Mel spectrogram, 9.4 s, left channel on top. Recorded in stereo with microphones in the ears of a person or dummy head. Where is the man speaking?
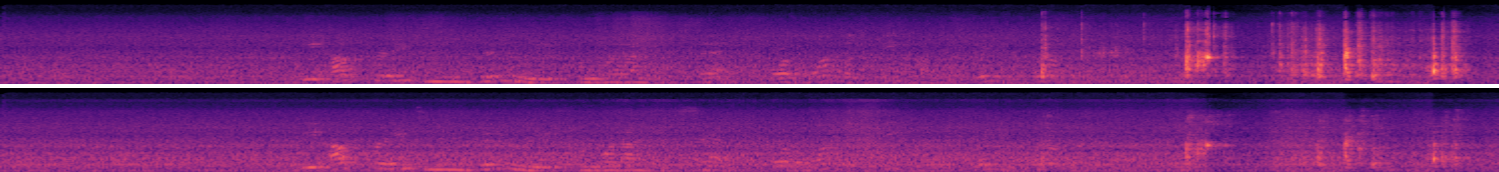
10° right (ahead or behind), 4.5 m.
